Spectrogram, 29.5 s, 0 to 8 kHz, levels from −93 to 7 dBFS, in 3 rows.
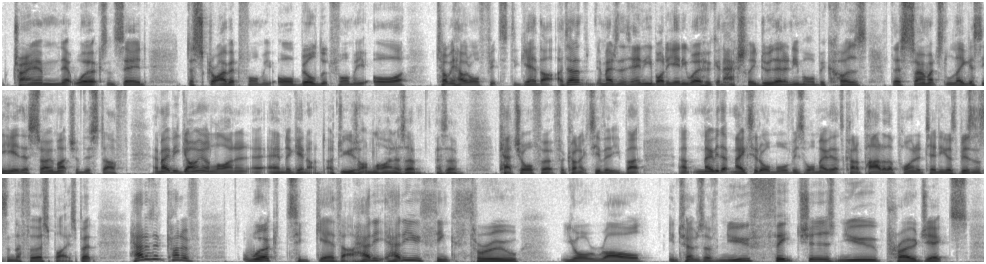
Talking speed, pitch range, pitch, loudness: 230 wpm, 105-130 Hz, 115 Hz, -17 LUFS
